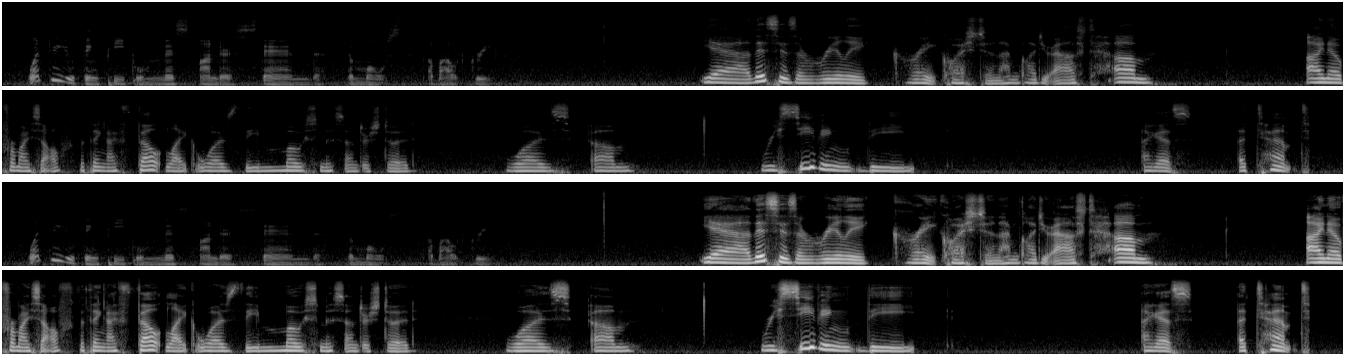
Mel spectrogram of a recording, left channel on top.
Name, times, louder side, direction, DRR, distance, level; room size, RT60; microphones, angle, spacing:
voice 1, 0.3-4.0 4.3-5.2, left 1 dB, 40° left, 5.6 m, -43 dB
voice 2, 7.0-8.7 9.0-11.5 13.0-17.6 18.5-19.7 21.0-22.5 24.8-25.3 25.8-26.5, right 6 dB, 50° right, 0.4 m, -23 dB
head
